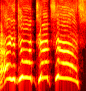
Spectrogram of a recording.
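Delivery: high-pitched announcer voice. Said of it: "the big high-pitched voice".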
